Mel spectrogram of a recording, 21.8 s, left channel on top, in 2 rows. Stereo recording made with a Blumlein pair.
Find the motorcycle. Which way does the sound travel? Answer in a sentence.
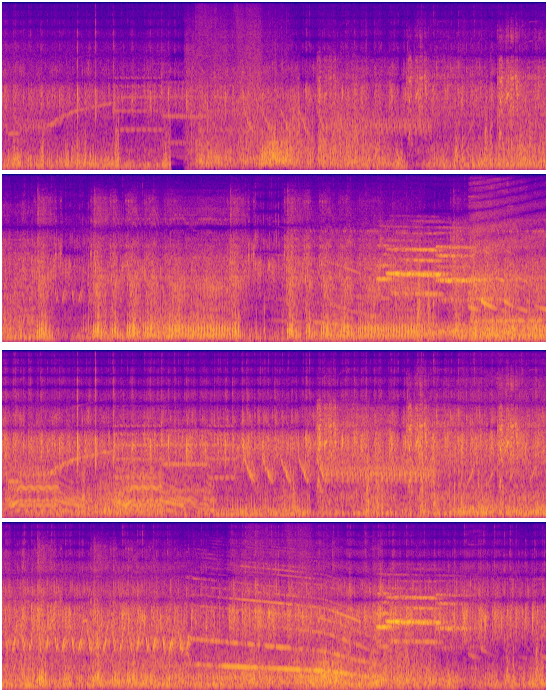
In this clip you hear the motorcycle travel towards the left.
